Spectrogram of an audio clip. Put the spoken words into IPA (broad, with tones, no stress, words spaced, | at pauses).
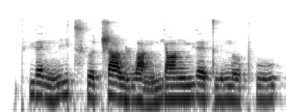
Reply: pʰɥɛ˥˨n n̪i˦t͡sʰɹ̩˨ ʈ͡ʂɑ˥˨ʊ̯ɻwɑ̰˨˩ŋ mjɑ˦ŋmɥɛ˥˨t̪i˨˦ n̪ɤ˨˦pʰu˨˦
